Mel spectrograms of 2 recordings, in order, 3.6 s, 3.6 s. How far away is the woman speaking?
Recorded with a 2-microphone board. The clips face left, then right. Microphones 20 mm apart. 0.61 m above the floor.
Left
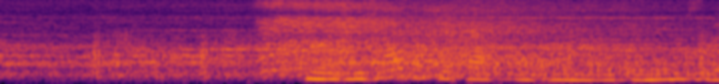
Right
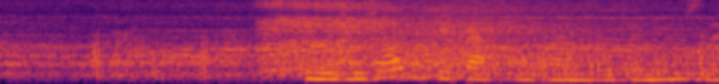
About 3.5 m.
